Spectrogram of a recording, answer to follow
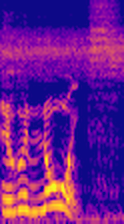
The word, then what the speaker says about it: Illinois: So it's Illinois. Hey, y'all ready to get the picture? But the S is silent.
